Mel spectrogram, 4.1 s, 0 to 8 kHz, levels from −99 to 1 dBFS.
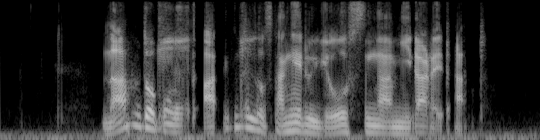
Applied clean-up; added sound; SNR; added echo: neural diffusion model UNIVERSE++.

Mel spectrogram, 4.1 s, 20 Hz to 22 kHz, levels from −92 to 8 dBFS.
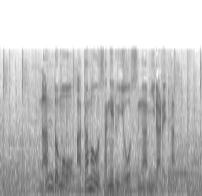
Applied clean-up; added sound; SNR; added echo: none; Mechanisms; 16 dB; none.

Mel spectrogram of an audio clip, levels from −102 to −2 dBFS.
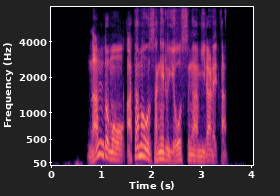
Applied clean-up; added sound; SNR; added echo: neural mask model Resemble Enhance denoiser.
